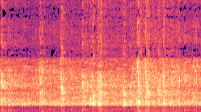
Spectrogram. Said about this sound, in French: les harengs communiquent en pétant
